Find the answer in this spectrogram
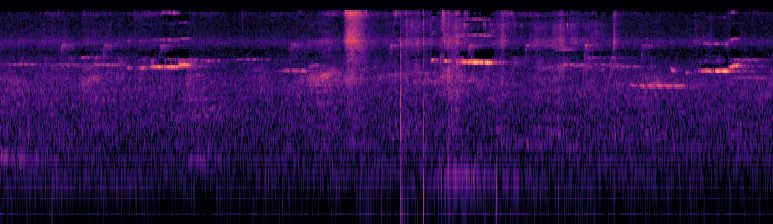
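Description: Faint birds chirping in forest over a soft, steady background hiss, with a few brief rustles and a sharp click about six seconds in.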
